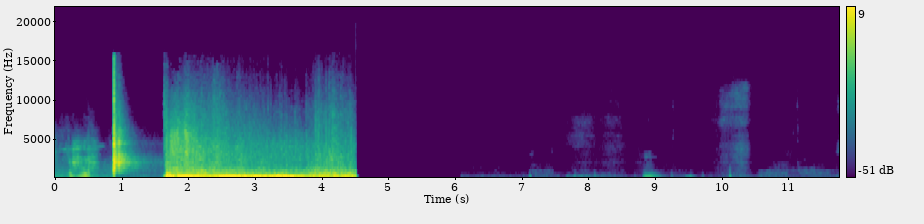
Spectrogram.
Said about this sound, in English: The gunshot holds no fear. That's good. But you welcome the sound. In fact, it's the sound that sets you free. You are a prisoner on this block until that sound sets you free.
